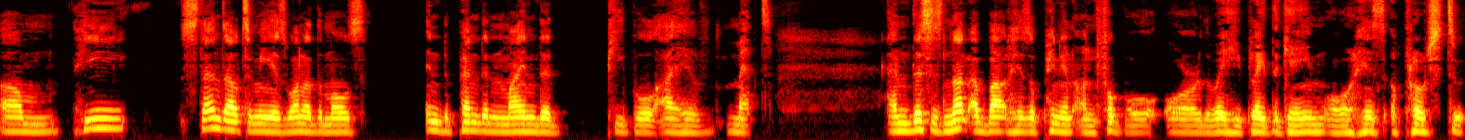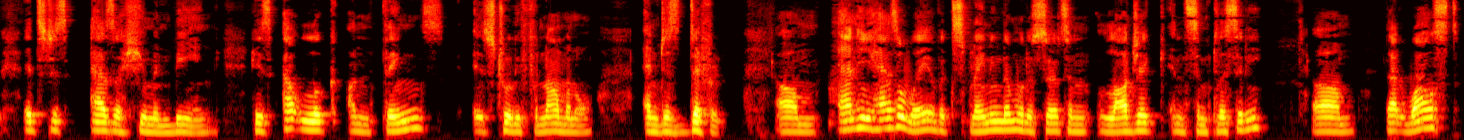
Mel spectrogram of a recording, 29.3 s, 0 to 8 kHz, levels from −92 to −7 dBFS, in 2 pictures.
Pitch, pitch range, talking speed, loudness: 120 Hz, 115-135 Hz, 145 wpm, -28 LUFS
